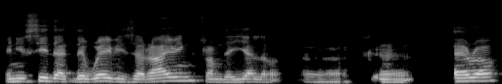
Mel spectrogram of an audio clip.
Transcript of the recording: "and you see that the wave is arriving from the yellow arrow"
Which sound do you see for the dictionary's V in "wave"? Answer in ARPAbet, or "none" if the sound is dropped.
V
